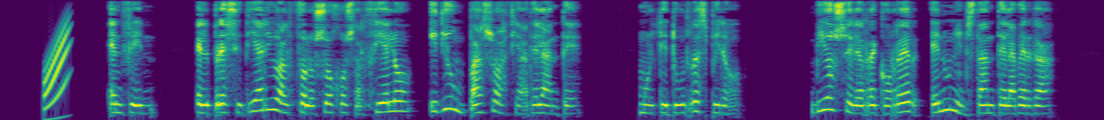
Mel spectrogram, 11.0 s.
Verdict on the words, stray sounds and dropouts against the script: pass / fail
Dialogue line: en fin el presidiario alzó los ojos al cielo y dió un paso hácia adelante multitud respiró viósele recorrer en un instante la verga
fail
